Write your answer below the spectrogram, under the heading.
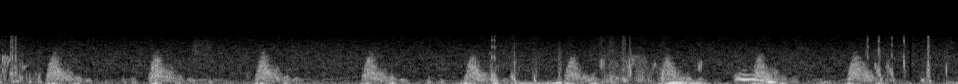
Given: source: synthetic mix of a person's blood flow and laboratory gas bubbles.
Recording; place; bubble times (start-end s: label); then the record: Doppler ultrasound of blood flow; subclavian vein
0.00-0.42 s: bubbles
4.86-5.01 s: bubbles
5.08-5.19 s: bubbles
5.30-5.40 s: bubbles
5.98-6.75 s: bubbles
6.97-7.03 s: bubbles
8.62-8.98 s: bubbles
9.02-9.08 s: bubbles
9.20-9.33 s: bubbles
9.44-9.51 s: bubbles
From the record:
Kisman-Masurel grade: 221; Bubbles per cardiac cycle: several, 3 to 8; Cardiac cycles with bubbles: 10 to 50%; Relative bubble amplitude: barely perceptible (0.100 to 0.250); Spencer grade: 2 (many but less than half of the cardiac periods contain bubble signals, singularly or in groups); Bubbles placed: anywhere in the cardiac cycle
